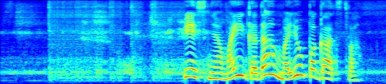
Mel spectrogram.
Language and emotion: Russian, positive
